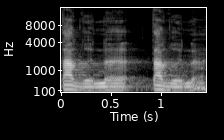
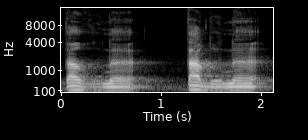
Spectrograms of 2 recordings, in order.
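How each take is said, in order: First: The 'gh' sound has a bouncing echo. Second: The 'gh' sound is held smoothly without an echo. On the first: The speaker calls it wrong. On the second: The speaker calls it right.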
